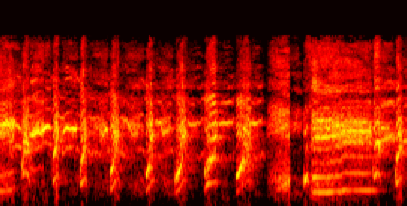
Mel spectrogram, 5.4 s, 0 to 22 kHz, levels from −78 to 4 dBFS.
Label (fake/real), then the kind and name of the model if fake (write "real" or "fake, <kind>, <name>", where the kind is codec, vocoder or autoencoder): real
